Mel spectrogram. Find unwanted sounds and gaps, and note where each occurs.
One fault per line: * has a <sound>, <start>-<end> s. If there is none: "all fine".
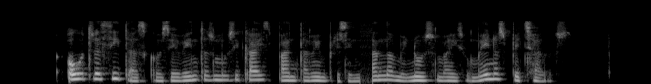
* has a dropout, 3.6-3.7 s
